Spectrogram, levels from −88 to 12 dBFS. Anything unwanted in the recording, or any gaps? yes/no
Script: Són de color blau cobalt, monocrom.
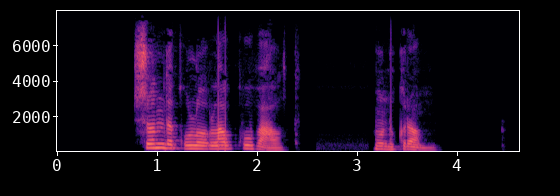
no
